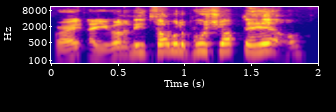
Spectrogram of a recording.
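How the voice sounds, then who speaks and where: Chatty man, fairly high voice. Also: expressive, racing, darkish tone. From Newfoundland, Canada. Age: middle-aged. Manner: chatty, laughs often, repeats words when starting sentences. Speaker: guest, local tourism voice. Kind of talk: casual chat.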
